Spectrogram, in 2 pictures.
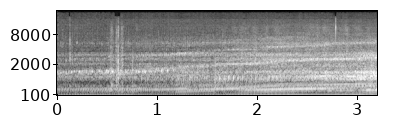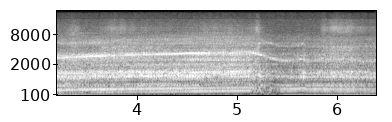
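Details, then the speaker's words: Triumph motorcycle that idled roughly from cold until warmed 15–20 minutes, after major service including valve clearances: from a cold start, smooth clean revs climbing through the gears and pulling again, even firing, no spluttering; normal running. "Yeah, so this is from a cold start, and she hasn't been spluttering or struggling, so yeah, it shouldn't be a problem."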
